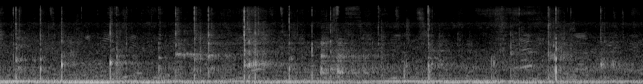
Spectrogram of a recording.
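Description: Paddles striking a plastic pickleball in a rally: a series of sharp, hollow pocks at uneven intervals. Voices and a steady low hum run underneath.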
